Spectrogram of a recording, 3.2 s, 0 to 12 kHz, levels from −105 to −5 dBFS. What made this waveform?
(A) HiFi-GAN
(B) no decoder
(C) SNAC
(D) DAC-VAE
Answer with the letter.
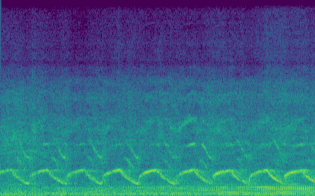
D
